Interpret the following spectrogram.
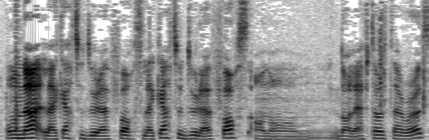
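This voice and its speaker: Chatty tarot-reading woman, lower voice, rambling and self-correcting; faint hiss behind. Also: measured pace, a bit bright. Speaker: tarot card reader. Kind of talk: casual spoken tarot reading.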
